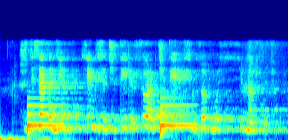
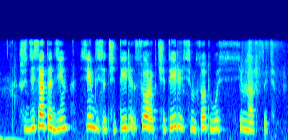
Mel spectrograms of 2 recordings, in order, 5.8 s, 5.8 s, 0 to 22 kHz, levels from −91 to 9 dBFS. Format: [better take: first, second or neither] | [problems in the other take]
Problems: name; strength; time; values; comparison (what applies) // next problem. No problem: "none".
second | background sound (Guitar); 5 dB above the speech // room echo; dies away in 2.2 s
